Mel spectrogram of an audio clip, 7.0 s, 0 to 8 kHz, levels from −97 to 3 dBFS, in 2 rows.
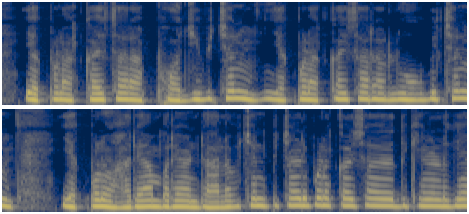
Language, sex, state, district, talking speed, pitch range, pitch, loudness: Hindi, male, Uttarakhand, Uttarkashi, 230 wpm, 175-195 Hz, 185 Hz, -25 LUFS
